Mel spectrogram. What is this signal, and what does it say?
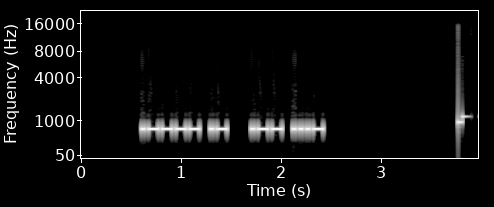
Morse code, heard as a keyed tone, about 36 wpm, 700 Hz. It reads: 1A WV
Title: Field Day Exchanges Encore - 35wpm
